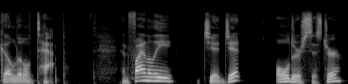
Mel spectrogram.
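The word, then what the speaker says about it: 姐姐: And finally, jiějie, older sister, which is a third tone followed by a neutral tone.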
